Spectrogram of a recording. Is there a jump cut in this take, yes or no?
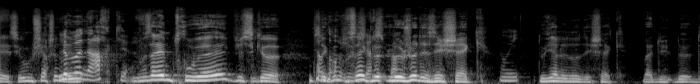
no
